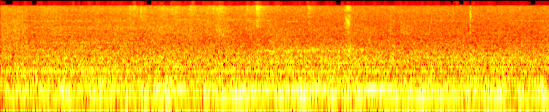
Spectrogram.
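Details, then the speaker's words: Stethoscope auscultation of a patient's back, interscapular region, during deep breathing in a thoracic and lung semiology teaching exam: soft, low rushing airflow without added noises; normal vesicular breath sounds. "hemos hecho de manera simétrica hemos hecho buena presión con nuestro fonendoscopio sobre el tórax del paciente y hemos tratado entonces de identificar algunas anormalidades aquí"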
